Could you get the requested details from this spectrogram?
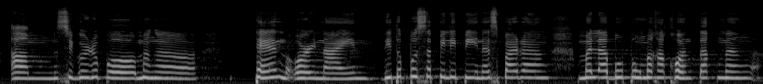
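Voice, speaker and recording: High-voiced woman giving a church testimony. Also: in a large hall. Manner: earnest, deferential, often addresses the congregation. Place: church hall.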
